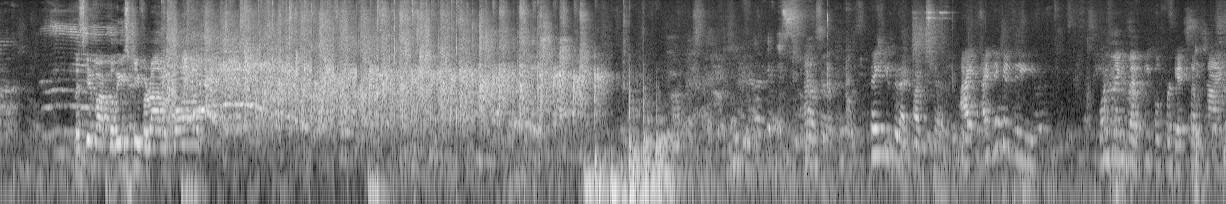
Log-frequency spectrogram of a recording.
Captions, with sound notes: Let's give our police chief a round of applause. [Applause] Thank you for that question. I think that the one thing that people forget sometimes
